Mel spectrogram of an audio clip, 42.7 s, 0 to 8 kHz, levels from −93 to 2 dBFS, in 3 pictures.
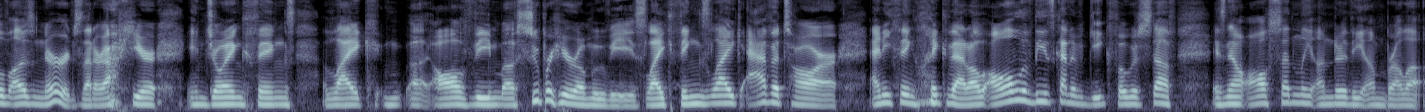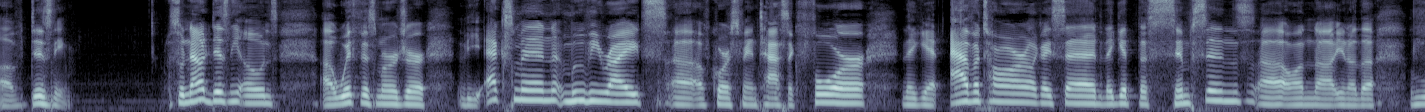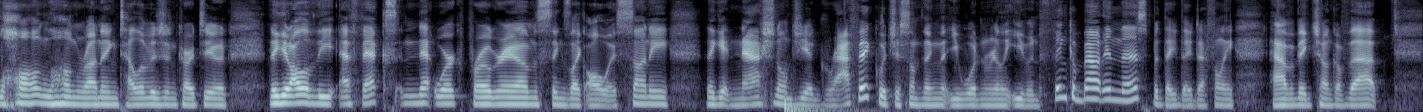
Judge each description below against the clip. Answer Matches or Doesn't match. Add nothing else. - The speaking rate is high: Doesn't match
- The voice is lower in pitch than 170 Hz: Matches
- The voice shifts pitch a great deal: Doesn't match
